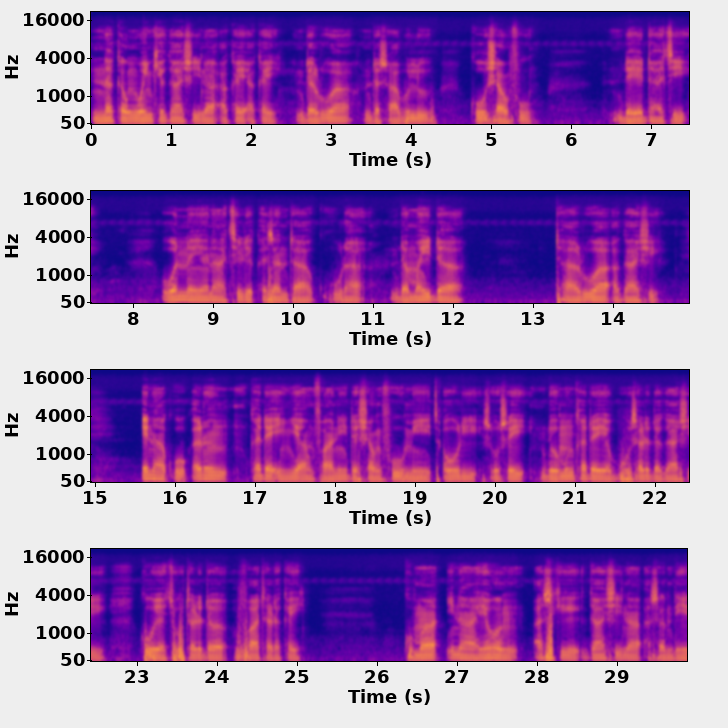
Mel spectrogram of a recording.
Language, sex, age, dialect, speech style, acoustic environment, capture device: Hausa, male, 25-34, Nigeria - Kano, relaxed; focused, people talking; nature; traffic; appliances, mobile / Linux / Chrome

